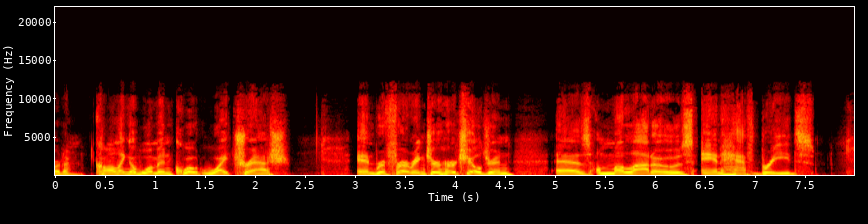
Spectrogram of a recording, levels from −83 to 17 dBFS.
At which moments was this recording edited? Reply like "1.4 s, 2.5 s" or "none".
none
